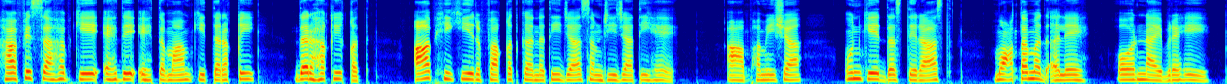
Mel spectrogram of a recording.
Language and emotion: Urdu, neutral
